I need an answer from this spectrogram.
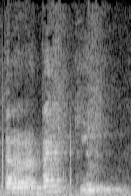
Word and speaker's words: darbeki: So if you're Lebanese, we call it darbeki.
